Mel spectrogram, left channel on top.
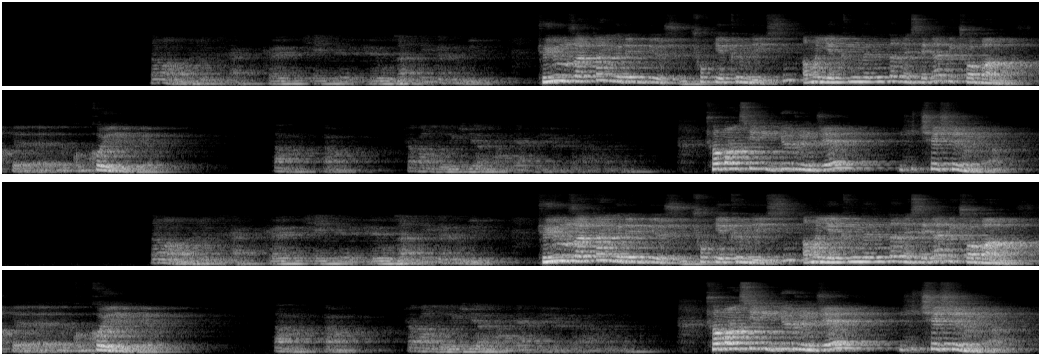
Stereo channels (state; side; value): quieter; left; 3.2 dB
